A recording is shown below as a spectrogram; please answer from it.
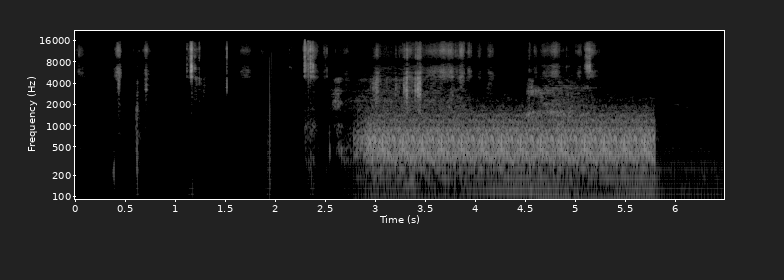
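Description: A few faint clicks, then a steady, buzzy electronic drone that starts about three seconds in, holds for about three seconds and cuts off suddenly.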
